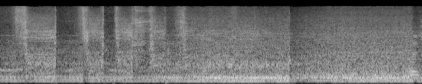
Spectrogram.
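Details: 1990 Electrolux 616 Electronic (Z616AE) vacuum cleaner, bought used and cleaned, edge-cleaning: steady mid-pitched motor hum holding level under bumps and handling; motor runs really good, normal running.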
